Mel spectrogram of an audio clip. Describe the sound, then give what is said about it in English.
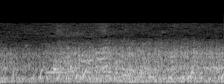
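A comic sound effect of a submarine engine being cranked up: a steady rumbling, whirring engine drone held at an even, fairly loud level. “Oh, I need a submarine. I'll just crank it up, and you're on your way underwater.”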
